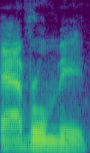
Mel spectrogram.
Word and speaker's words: Avril Mead: We've got a 47.0 set by the 87 of, I believe this is pronounced Avril Mead. Yep, Avril Mead.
